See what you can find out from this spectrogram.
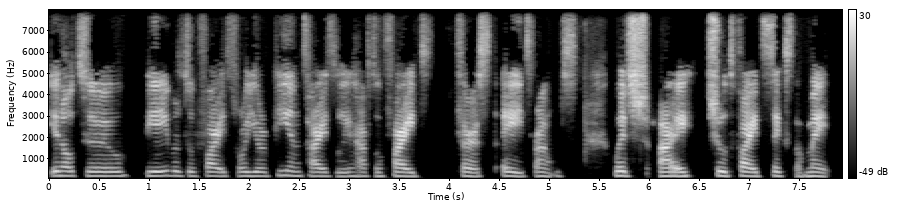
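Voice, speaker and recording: A woman's voice: medium pitch, completely flat delivery, unhurried, no room sound. Polish-accented woman boxer, very dry sound. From Poland. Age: 30s. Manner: plainspoken, determined, non-native grammar. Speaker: professional boxer. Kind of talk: casual interview.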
